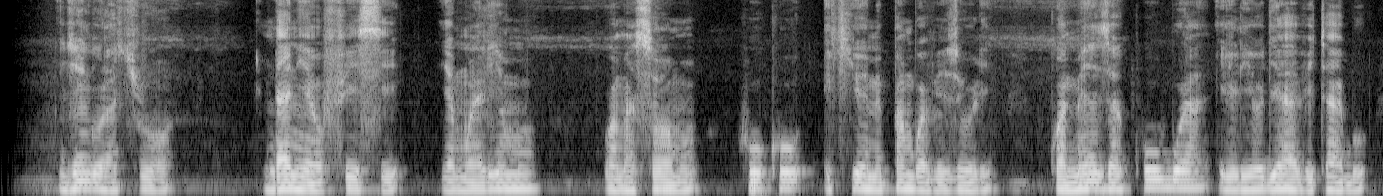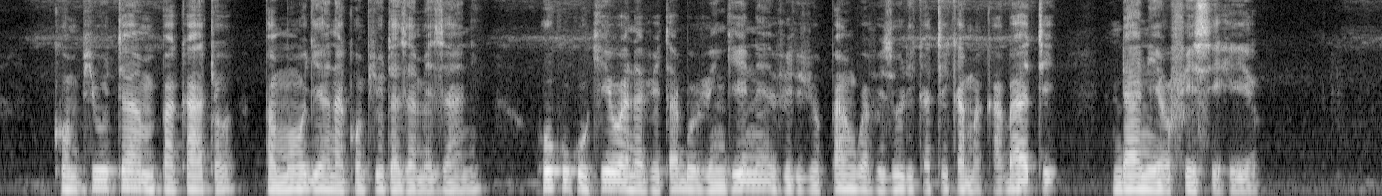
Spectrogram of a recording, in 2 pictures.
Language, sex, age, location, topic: Swahili, male, 25-35, Dar es Salaam, education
